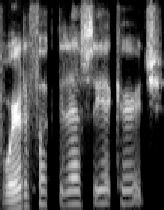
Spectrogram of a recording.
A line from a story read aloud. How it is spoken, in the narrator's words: I mumbled to myself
